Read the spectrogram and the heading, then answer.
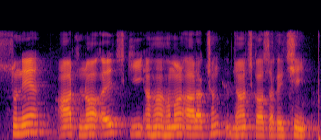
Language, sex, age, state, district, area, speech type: Maithili, male, 30-45, Bihar, Madhubani, rural, read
